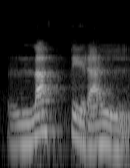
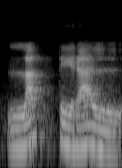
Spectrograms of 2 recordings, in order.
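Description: The two takes are said the same way.

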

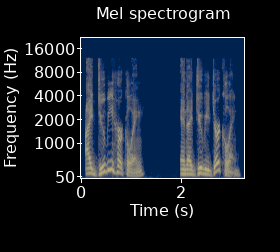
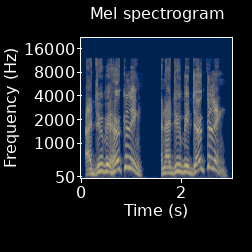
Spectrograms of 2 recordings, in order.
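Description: First: It is said in the speaker's ordinary accent. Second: It is said in a put-on Scottish accent. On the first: "Thank you for not using an accent" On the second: "I guess it's Shrek. I could do Shrek"

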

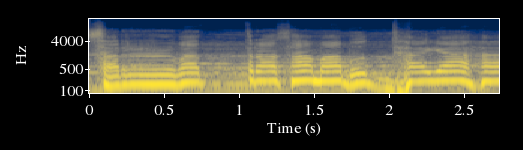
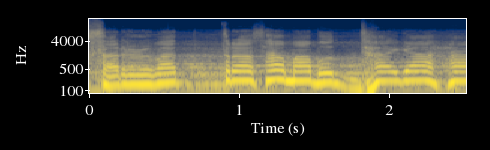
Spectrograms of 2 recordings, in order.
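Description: No difference in how they are said.

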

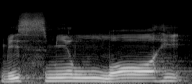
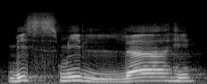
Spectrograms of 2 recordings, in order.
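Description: First: The long a vowel sounds thick and heavy. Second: The long a vowel sounds thin and light. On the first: The speaker calls it wrong. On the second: The speaker calls it right.

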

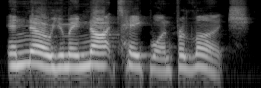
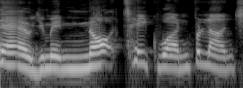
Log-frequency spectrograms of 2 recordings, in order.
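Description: First: It is said with a Southern American accent. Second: It is said with a British-sounding accent.

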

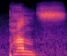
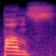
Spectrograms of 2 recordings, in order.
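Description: First: The p sound is strongly aspirated. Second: The p sound is unaspirated. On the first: The speaker calls it right. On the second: The speaker calls it wrong.

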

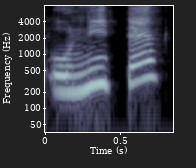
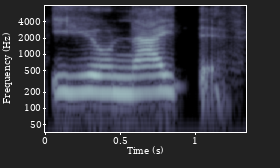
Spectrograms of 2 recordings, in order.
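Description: First: It is read the way it is spelled. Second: It starts with 'you' and has 'eye' inside. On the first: The speaker calls it wrong. "se escribe United" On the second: The speaker calls it right. "pero se pronuncia United"

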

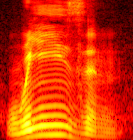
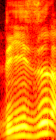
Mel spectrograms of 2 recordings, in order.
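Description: First: The first sound is said with pushed-out lips. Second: The first sound is said with relaxed lips. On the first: The speaker calls it right. "입술 내밀어서 reason" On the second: The speaker calls it wrong. "절대 reason 아니에요"

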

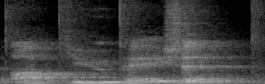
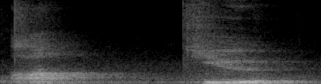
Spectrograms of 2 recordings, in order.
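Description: First: It is said faster, as one smooth word. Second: It is said slowly, syllable by syllable.

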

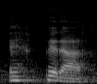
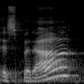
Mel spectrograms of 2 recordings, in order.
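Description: First: The consonant before the p is a breathy h. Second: The consonant before the p is a clear s. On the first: "das S nicht nur verschluckt, sondern durch ein H ersetzt" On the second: "Aus esperar"

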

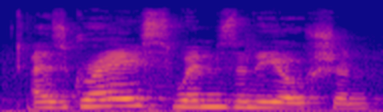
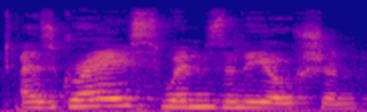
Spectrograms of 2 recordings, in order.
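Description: First: It is said in a put-on narrator voice. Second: The same.

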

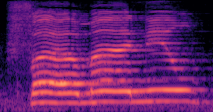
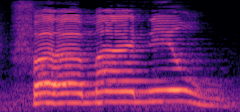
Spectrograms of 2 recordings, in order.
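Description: Both takes have the same delivery.

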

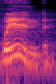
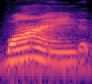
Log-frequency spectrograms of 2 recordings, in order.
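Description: First: The vowel is short, as in 'win'. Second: The vowel is long, as in 'find'. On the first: Moving air. The speaker calls it wrong. "what if I said wind?" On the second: To turn something to tighten it. The speaker calls it right. "I need to change the vowel sound to a long sound"

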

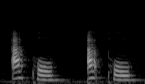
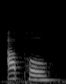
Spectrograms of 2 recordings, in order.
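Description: First: The first vowel is wide with spread lips. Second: The first vowel is a plain open 'ah'. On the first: The speaker calls it right. "是apple cash cash 这样一个发音" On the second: The speaker calls it wrong. "不要发成啊，不要说apple"

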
